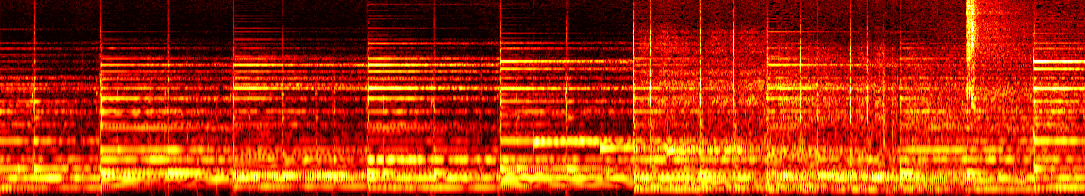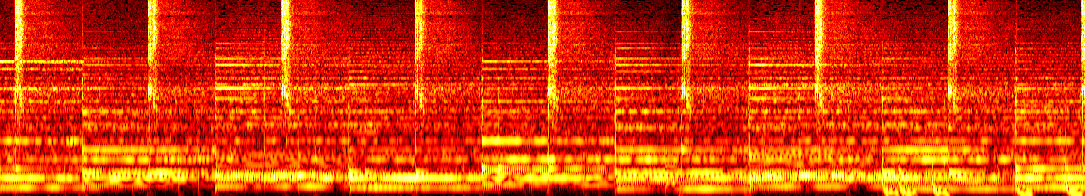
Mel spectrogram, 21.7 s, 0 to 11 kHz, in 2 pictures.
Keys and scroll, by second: 0.3 ctrl+space, 21.0 space.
